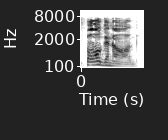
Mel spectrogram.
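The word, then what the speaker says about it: Bolganone: we know how to pronounce it because it's in Warriors. Lind uses it and says Balganog.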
